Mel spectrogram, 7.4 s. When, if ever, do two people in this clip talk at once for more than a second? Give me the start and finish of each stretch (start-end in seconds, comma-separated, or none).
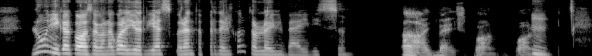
none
